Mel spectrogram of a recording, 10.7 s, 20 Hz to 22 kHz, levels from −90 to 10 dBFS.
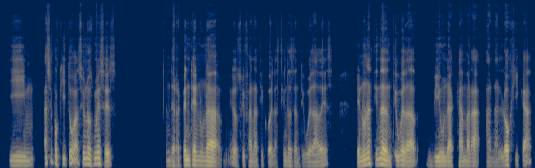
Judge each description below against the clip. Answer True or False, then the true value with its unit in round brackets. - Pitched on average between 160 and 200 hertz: False (95 Hz)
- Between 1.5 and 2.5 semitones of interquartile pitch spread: True (2.1 semitones)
